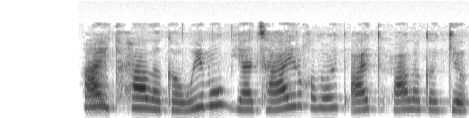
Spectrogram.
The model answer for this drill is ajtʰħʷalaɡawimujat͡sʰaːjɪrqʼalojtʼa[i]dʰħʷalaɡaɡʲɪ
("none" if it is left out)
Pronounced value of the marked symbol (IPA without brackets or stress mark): j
